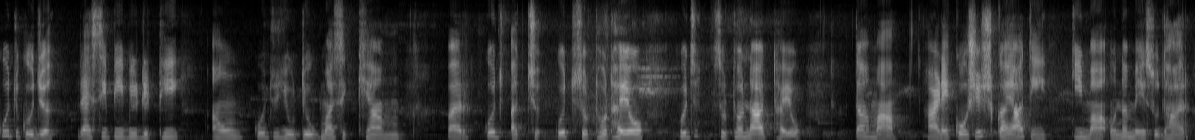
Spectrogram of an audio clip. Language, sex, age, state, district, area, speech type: Sindhi, female, 18-30, Delhi, South Delhi, urban, spontaneous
